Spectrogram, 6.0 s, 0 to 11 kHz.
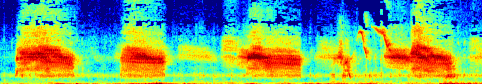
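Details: At the Corby Old Village bird feeders on 21 November, starlings make rough, hissing squawks in uneven bursts, mixed with a few thin whistled and clicking notes near the end.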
